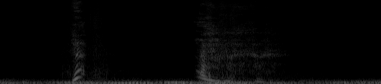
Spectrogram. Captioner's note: grunts softly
